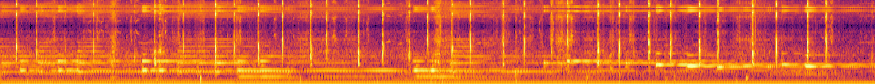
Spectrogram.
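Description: A table tennis ball rallied against a concrete wall with a table tennis bat: a steady run of quick clicks as the ball meets bat and wall, about three a second. Background music with held notes plays under it.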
